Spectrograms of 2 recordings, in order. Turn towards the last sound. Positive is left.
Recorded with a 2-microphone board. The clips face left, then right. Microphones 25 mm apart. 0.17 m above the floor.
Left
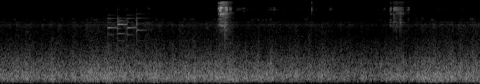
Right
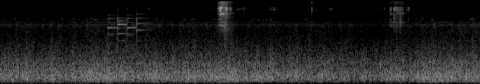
turn(degrees=20)  # may be behind; listen again after turning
